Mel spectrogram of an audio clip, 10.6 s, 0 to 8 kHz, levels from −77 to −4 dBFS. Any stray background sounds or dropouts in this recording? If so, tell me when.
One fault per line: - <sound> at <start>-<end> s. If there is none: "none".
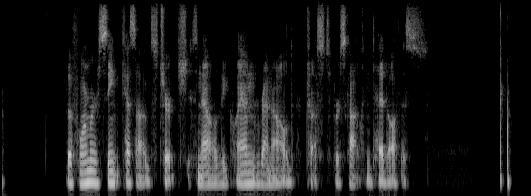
none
